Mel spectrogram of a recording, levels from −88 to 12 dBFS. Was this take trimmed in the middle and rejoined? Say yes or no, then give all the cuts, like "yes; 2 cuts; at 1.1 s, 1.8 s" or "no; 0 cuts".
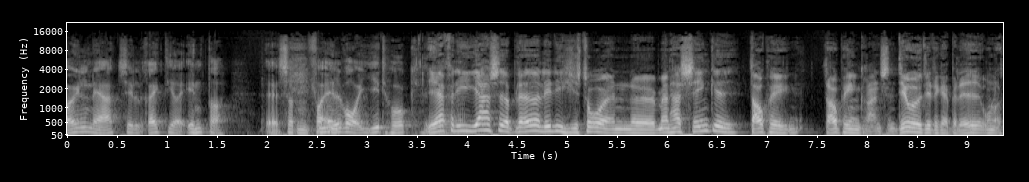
no; 0 cuts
